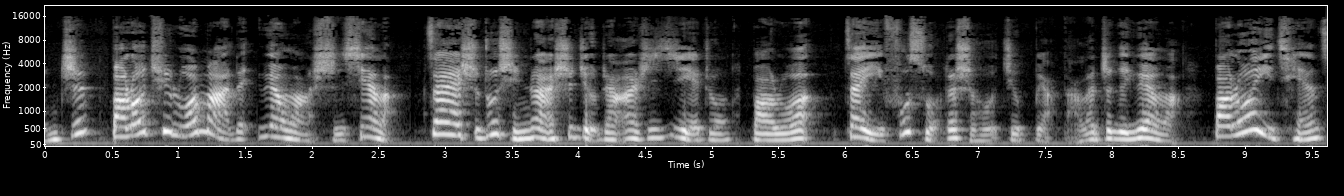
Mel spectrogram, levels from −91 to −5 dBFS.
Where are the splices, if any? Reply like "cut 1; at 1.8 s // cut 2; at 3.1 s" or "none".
cut 1; at 5.2 s // cut 2; at 8.6 s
